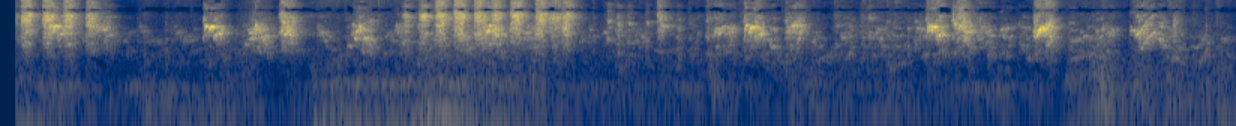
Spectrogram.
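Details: Three budgerigars calling together, a busy stream of high chirps, warbles and squawks overlapping throughout, with some low rumbling noise in the background.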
